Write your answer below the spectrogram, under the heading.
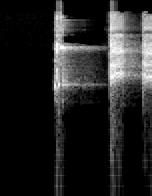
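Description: A black francolin gives a sharp note, then two harsh, rasping bursts in quick succession.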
